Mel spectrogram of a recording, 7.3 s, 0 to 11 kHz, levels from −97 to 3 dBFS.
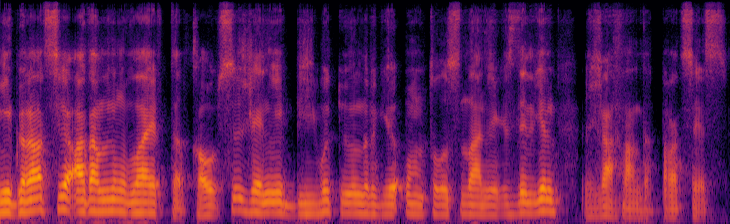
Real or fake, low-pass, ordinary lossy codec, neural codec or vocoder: fake; 9.9 kHz; Opus, 16 kbps; codec, 24 kHz, 1 kbps, SNAC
